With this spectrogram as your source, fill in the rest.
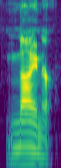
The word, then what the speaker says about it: niner: 3 5 & 9 3 pronounce phonetically is tree-like the thing with leaves on it 5 phonetically is 5 fi fe 9 phonetically is Niner everybody knows that one all right now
